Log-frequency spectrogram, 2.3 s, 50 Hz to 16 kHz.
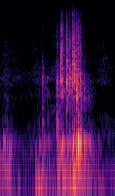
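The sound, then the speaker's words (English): Dice clatter across a tabletop in a short rattling burst, preceded by a couple of light clicks, with no one speaking; the dice are rolled for an intelligence check and come up a natural 20. “I am all over the spectrum of dice rolls today.”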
